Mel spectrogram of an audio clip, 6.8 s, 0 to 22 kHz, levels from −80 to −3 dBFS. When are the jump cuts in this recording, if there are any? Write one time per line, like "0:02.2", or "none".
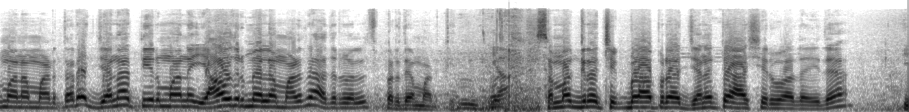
0:03.8

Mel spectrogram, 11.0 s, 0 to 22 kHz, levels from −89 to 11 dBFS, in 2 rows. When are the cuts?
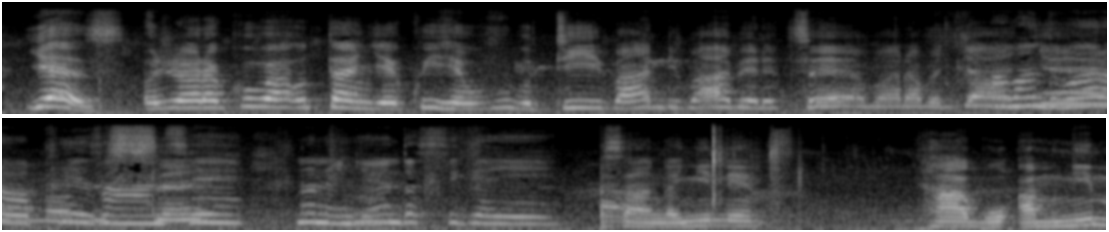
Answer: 0:08.5

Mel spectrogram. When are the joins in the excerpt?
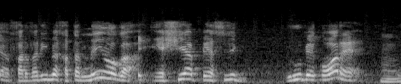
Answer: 0:01.5

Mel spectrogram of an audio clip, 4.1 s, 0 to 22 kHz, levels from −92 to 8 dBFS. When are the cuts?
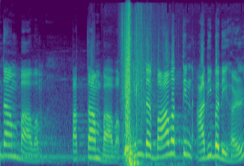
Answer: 0:02.1

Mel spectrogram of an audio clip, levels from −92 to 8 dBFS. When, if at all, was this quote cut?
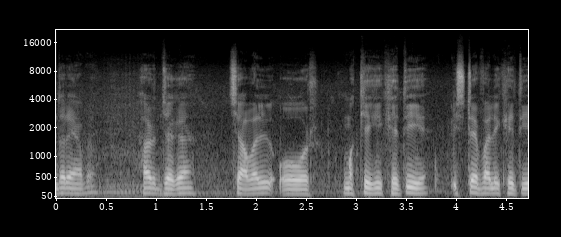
none

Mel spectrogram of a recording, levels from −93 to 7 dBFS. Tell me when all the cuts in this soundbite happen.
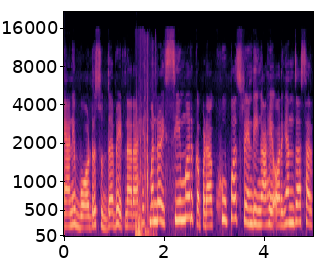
0:01.6

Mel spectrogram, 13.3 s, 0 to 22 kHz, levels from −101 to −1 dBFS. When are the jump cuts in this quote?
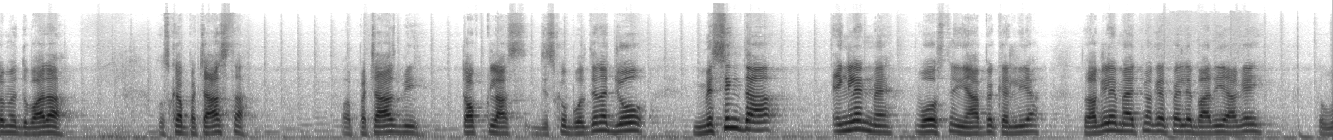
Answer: none

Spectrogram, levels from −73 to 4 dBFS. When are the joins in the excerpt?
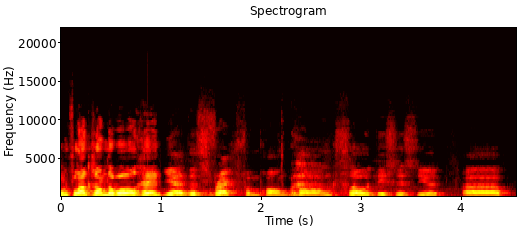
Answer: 0:01.0

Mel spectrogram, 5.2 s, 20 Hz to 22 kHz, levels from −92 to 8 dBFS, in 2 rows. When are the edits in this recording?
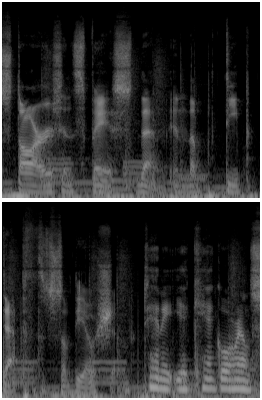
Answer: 0:03.7

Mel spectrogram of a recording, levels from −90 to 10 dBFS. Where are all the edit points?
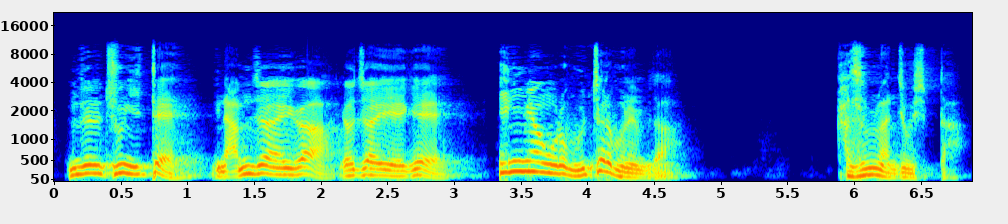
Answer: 0:04.6

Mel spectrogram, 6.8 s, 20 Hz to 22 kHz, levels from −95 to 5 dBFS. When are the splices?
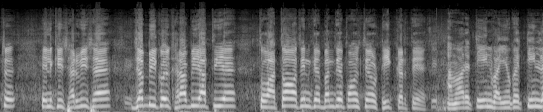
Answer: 0:05.4

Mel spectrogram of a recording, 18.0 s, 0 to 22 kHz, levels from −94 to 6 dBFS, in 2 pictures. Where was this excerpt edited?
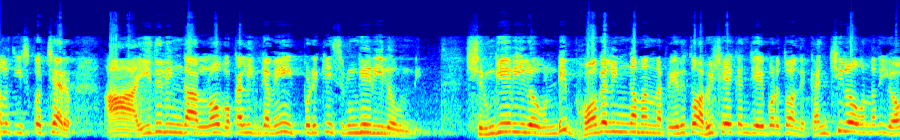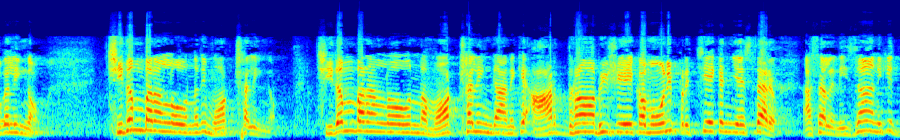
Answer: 0:13.9

